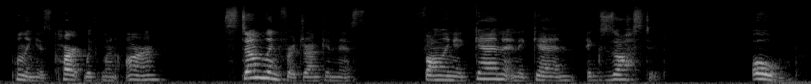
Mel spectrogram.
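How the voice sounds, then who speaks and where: A woman reading a story aloud as narrator, in a slow, expressive telling that builds to exultant emotion. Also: mid-range voice.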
